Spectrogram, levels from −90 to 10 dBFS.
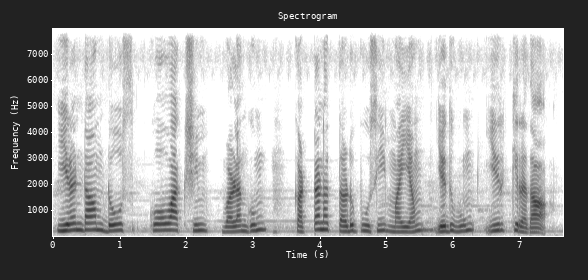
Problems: none marked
